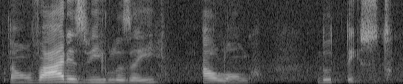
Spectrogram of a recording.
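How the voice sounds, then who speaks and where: A woman's voice: medium pitch, fairly even intonation, a little slow, a bit bright, slight background noise. A woman, a teacher explaining a video lesson step by step and checking in often with her students. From Brazil.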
